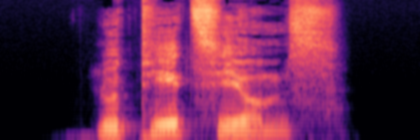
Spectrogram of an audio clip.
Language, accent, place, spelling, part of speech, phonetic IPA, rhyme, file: German, Germany, Berlin, Lutetiums, noun, [luˈteːt͡si̯ʊms], -eːt͡si̯ʊms, De-Lutetiums.ogg
- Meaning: genitive singular of Lutetium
